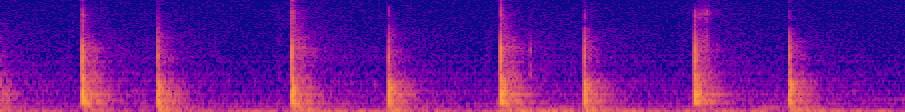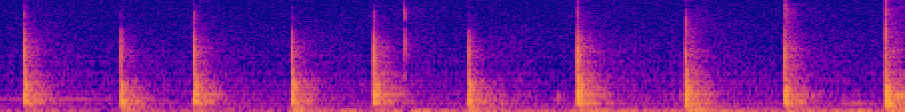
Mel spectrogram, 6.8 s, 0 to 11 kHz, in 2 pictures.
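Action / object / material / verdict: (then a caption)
tap / watermelon half tapped with fingernails / watermelon rind / none. Long black nail tips lightly tap a large, solid watermelon half resting on a plate, making 19 short, separate taps. Each tap is a quick, dull knock with a brief click on top that dies away almost at once.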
